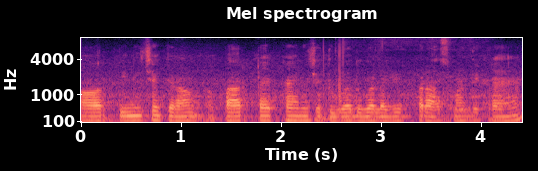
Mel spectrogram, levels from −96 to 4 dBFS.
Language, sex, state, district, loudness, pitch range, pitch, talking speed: Hindi, male, Chhattisgarh, Rajnandgaon, -19 LUFS, 110-115 Hz, 110 Hz, 215 wpm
